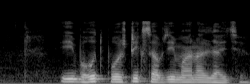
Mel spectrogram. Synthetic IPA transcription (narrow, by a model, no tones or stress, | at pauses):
ibəɦut̪posʈiksəbd͡ʒimanəld͡ʒajt͡ʃʰɛ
